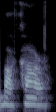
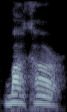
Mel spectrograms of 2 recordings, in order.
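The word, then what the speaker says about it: בָּקָר: This is an a-a, baqar.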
